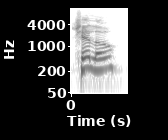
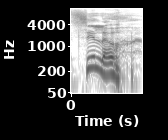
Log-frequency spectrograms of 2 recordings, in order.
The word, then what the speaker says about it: cello: So you pronounce it, it's pronounced cello. I thought you said silo.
